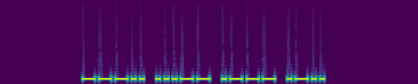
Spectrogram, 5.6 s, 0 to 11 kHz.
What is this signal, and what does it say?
Morse code, heard as a keyed tone, about 22 wpm, 700 Hz. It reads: 83JL
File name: practice / 22wpm / Four Letter-Number Combinations - 22wpm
